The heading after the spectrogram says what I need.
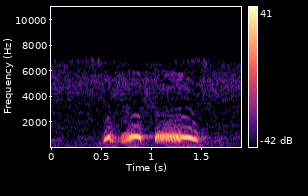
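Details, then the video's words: Single spotted dove phrase meant to lure males and females into fighting: a short hoot, a rising-falling coo, then one long sustained hoarse coo that falls away at the end. "Tiếng chim cu gáy kích bổi kích trống mái gáy gù đánh nhau"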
